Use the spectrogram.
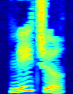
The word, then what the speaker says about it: nature: divine party of Natanre, it is uncertain whether nature is accented on the first syllable, as it certainly was by Shakespeare's time, or on the second syllable, as Chaucer pronounced it.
